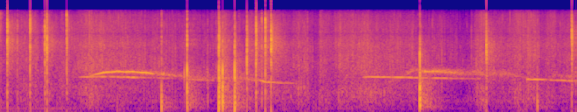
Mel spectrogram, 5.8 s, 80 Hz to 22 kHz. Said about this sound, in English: On the 4th of July, I wake up and I can already hear fireworks in my head.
